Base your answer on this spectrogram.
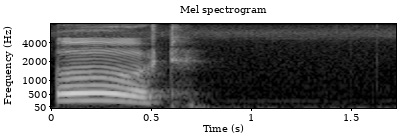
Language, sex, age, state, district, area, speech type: Kashmiri, female, 30-45, Jammu and Kashmir, Budgam, rural, read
